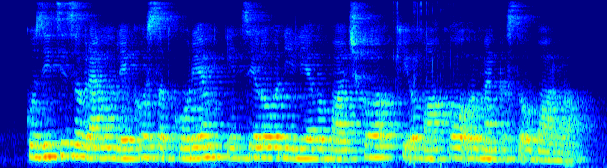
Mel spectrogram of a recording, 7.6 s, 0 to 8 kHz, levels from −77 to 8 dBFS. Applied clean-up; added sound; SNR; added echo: neural separator model SepFormer DNS4.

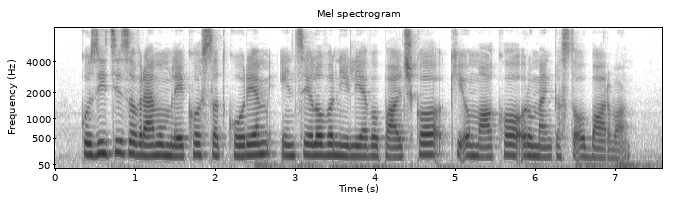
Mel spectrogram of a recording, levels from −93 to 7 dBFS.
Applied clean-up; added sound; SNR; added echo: none; none; none; none.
